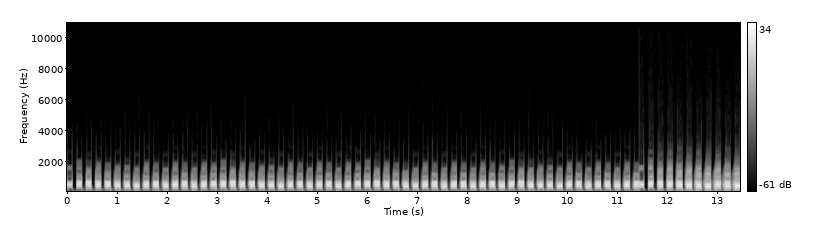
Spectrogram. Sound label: SUB37 MOOG 084 C-Am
